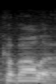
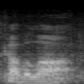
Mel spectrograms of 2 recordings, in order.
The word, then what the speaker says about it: kabbalah: thing by the way any word in hebrew ending in a h the accent is on the last syllable okay so it's not kabbalah it's kabbalah what i'm going to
